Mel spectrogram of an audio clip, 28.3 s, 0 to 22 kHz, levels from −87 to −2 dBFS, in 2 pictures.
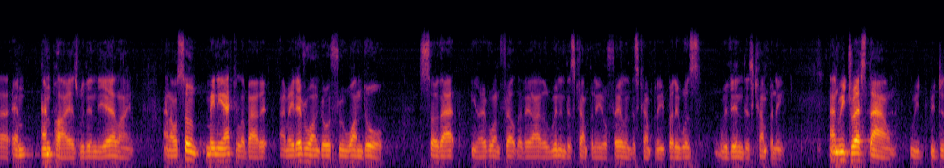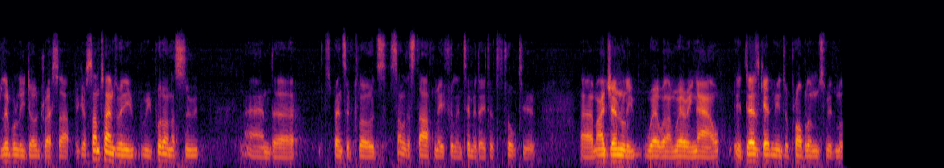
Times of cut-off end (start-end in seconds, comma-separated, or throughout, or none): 26.79-28.32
